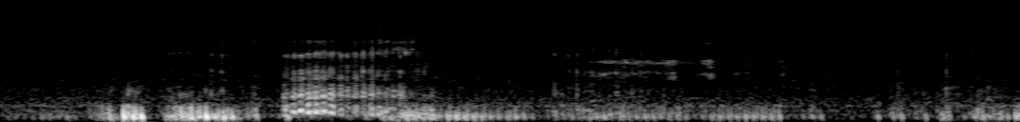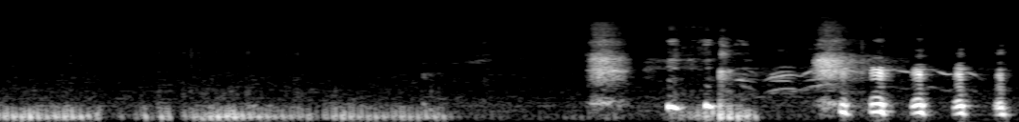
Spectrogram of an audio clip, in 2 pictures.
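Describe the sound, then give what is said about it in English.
A domestic cat purrs while being petted, a steady, rhythmic rumble for several seconds, followed near the end by a cluster of brighter, sharper vocal bursts. “I hope you all enjoyed a little bit of that ASMR of our cat Bing. Danielle is loving on him very much right now”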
